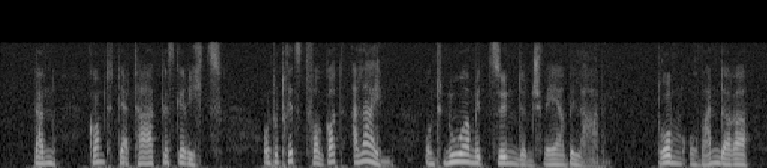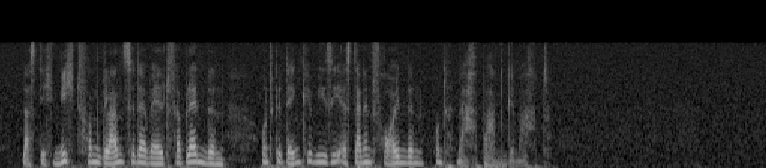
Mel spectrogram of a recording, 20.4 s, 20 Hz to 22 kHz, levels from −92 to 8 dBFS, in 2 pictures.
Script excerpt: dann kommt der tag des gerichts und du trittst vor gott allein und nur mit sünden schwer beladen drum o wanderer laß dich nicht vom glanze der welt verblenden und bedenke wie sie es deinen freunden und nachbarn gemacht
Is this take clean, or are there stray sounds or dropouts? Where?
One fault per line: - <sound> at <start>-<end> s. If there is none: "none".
none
